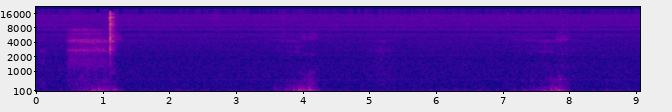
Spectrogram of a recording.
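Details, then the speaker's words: Snoring from a sleeping dog, heard during a makeup tutorial: three soft, low rumbling snores about every four seconds in a quiet room. "Je sais pas si vous entendez mais il y a mon chien qui ronfle. Donc ce n'est pas moi qui respire comme un chien, je vous rassure. C'est mon chien qui ronfle tout simplement."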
